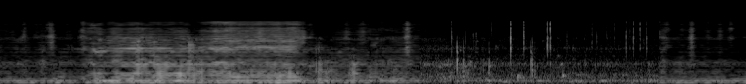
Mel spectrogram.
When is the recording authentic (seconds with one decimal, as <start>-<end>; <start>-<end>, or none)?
4.2-6.6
